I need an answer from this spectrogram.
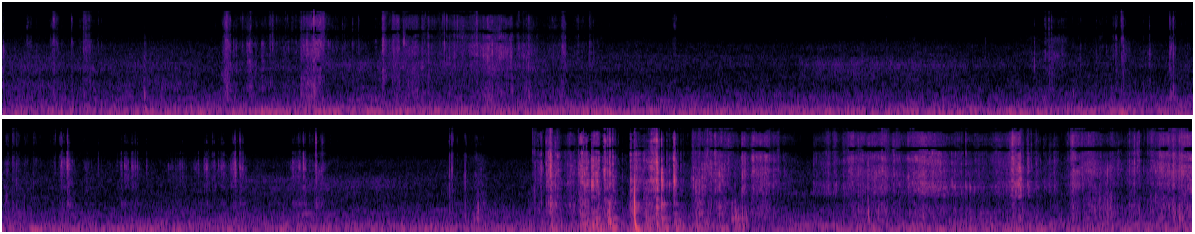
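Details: Crinkling, tearing rustles and scattered clicks indoors, growing louder near the end, with no animal call heard.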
